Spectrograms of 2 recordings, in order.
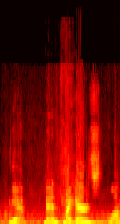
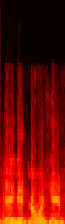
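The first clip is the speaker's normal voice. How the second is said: frustrated squeak; 10 semitones higher, 5 dB quieter than usual. Real, not acted. Copy fails, frustrated.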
